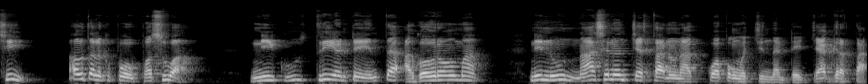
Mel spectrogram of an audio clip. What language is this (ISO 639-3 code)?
tel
